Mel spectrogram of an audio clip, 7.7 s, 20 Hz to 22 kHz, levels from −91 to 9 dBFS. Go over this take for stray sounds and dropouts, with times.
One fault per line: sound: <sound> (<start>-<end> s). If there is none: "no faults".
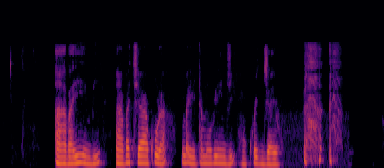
sound: cough (6.1-6.9 s)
